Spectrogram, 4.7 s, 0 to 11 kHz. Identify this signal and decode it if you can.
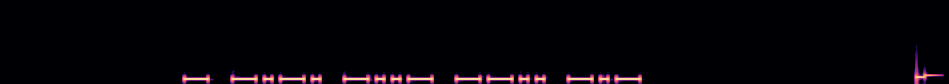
Morse code, heard as a keyed tone, about 28 wpm, 700 Hz. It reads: TCXZK
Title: Code Groups - 5 Letters - 30wpm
